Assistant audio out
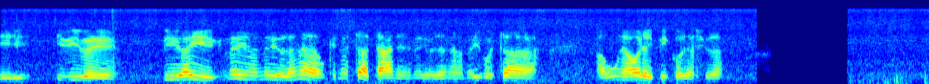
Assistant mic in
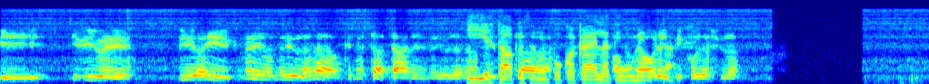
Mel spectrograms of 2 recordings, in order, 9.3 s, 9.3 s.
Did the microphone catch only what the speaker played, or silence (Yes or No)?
No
